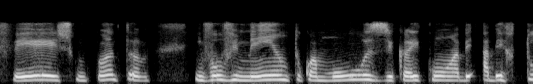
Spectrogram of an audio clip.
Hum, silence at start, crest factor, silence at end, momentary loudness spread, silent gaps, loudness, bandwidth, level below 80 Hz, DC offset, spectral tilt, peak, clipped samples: none; 0 s; 12 dB; 0 s; 8 LU; none; -12 LUFS; 7.8 kHz; -54 dBFS; under 0.1%; -5.5 dB/octave; 0 dBFS; under 0.1%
